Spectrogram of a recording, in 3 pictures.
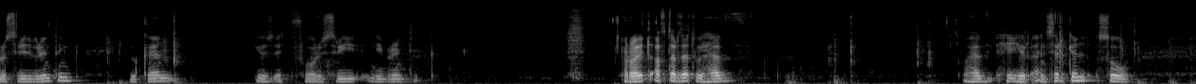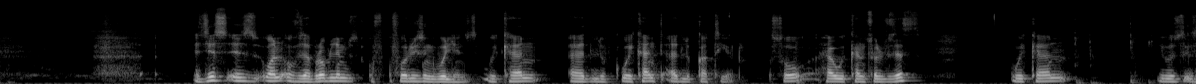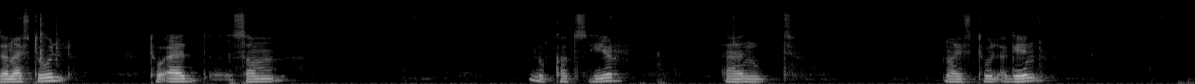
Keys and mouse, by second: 0.1-1.1 alt+middle drag, 1.4 shift+middle click, 1.9-2.8 middle drag, 3.1 click, 7.5 click, 8.0 middle click, 9.2 Tab, 9.2 KP_7, 10.3 alt+shift+middle click, 10.9 ctrl+alt+middle click, 11.7 ctrl+r, 24.0 shift+click, 26.3 k, 31.3 k.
